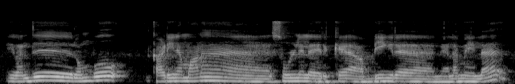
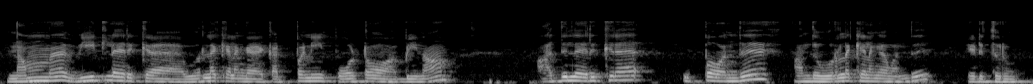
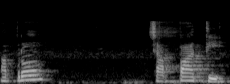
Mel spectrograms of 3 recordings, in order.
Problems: none marked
